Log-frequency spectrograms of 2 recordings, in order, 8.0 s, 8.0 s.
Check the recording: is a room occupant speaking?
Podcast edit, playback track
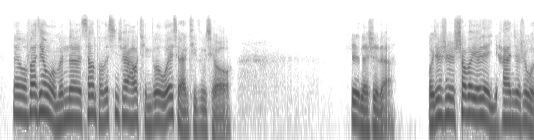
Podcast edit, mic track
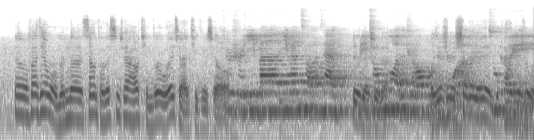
Yes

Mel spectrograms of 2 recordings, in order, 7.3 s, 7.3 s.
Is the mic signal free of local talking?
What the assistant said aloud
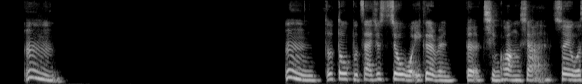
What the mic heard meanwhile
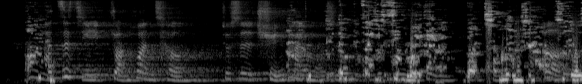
No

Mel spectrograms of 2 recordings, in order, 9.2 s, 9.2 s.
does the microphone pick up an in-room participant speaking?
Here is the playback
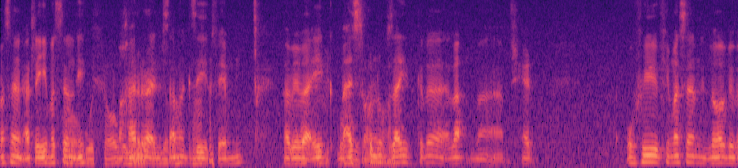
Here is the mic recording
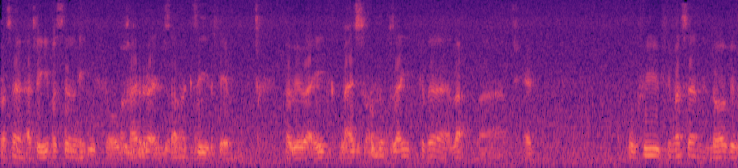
No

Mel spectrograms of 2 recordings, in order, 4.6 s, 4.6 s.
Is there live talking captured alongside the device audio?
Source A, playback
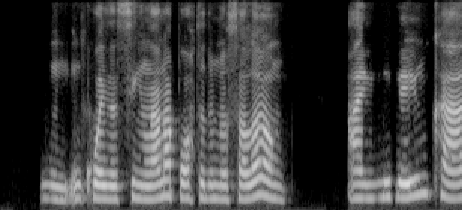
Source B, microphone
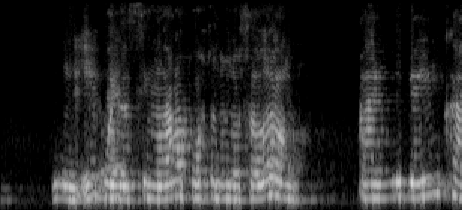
Yes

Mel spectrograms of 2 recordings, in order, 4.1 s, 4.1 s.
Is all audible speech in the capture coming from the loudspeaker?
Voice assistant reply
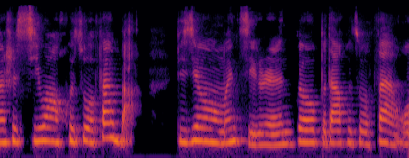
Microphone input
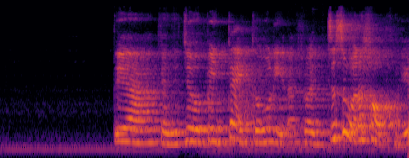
No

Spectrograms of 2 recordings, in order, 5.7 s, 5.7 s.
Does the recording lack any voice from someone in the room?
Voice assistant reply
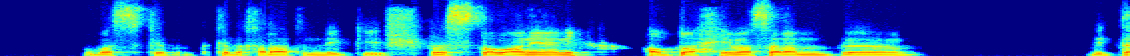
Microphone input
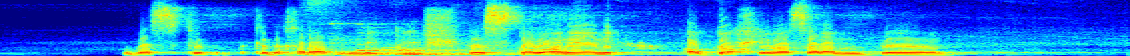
No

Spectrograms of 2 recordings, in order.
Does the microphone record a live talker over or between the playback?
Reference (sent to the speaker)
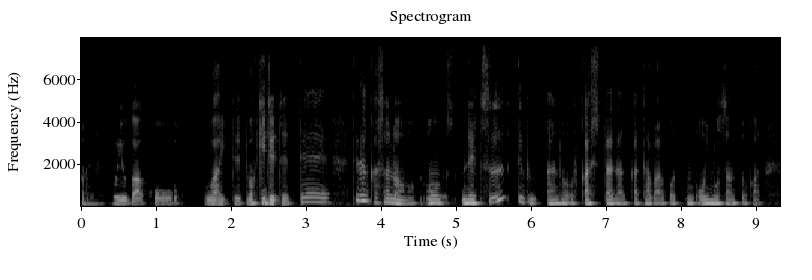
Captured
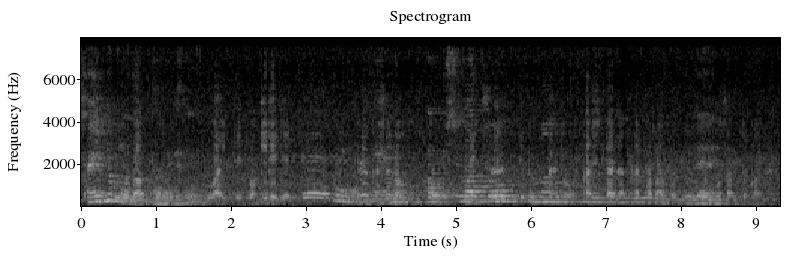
Yes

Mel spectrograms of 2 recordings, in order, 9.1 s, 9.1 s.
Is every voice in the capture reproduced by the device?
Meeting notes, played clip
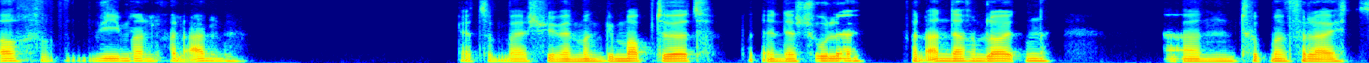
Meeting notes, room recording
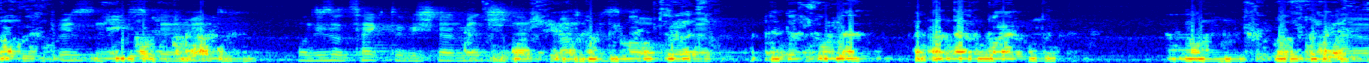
No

